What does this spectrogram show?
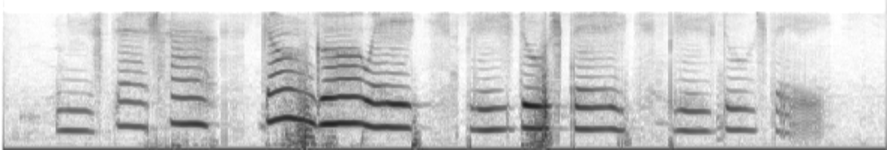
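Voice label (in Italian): La voce da topolino (effetto pitch-shift), Frase modificata; I bambini, con l'aiuto dell'insegnante, registrano e rielaborano la propria voce al comput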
